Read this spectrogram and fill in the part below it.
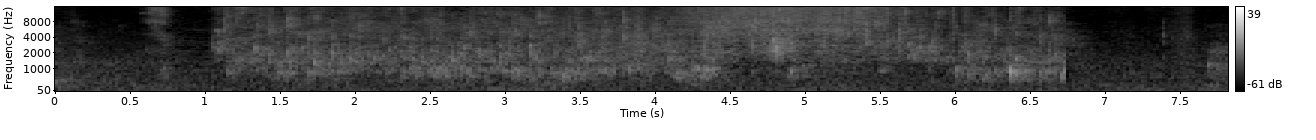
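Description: Water hisses steadily as it sprays from a pipe, then stops.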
